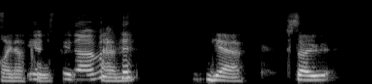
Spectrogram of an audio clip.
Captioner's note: laughing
